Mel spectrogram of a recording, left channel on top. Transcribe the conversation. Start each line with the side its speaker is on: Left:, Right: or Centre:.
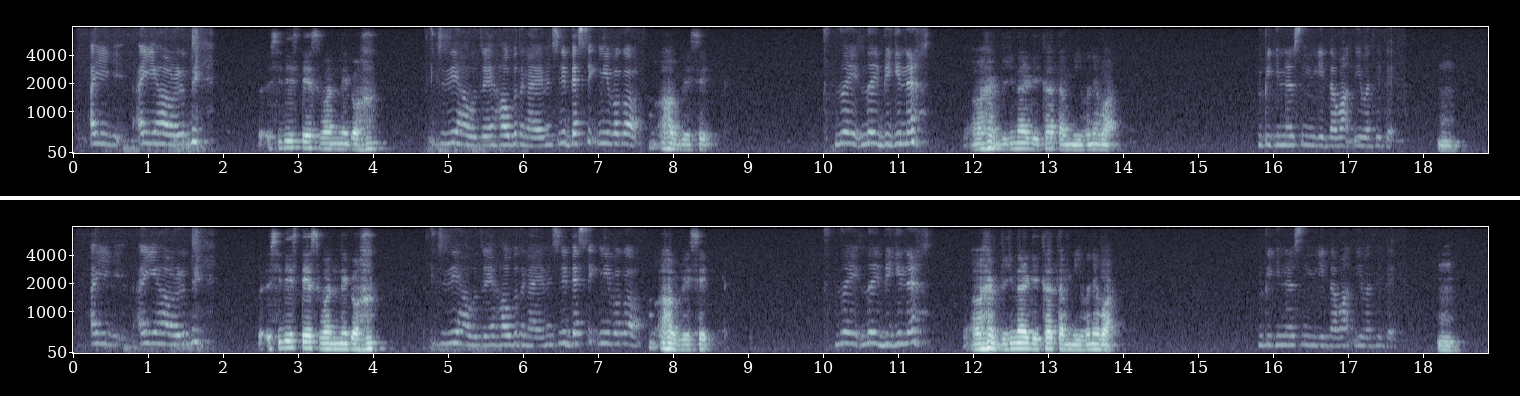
Left: ꯑꯩꯒꯤ ꯑꯩꯒꯤ ꯍꯧꯔꯒꯗꯤ
Right: ꯁꯤꯗꯤꯁꯇꯦꯁ ꯋꯥꯟꯅꯤꯀꯣ
Left: ꯁꯤꯗꯤ ꯍꯧꯗ꯭ꯔꯦ ꯍꯧꯕꯗ ꯉꯥꯏꯔꯅꯤ ꯁꯤꯗꯤ ꯕꯦꯁꯤꯛꯅꯦꯕꯀꯣ
Right: ꯑꯣ ꯕꯦꯁꯤꯛ
Left: ꯅꯣꯏ ꯅꯣꯏꯕꯤꯒꯤꯅꯦ
Right: ꯑ ꯕꯤꯒꯅꯔꯒꯤ ꯈꯔ ꯇꯝꯕꯤꯕꯅꯦꯕ
Left: ꯒꯤꯅꯔꯁꯤꯡꯒꯤꯗꯋꯥꯥꯛ ꯅꯤꯕꯁꯤꯗꯤ
Right: ꯎꯝ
